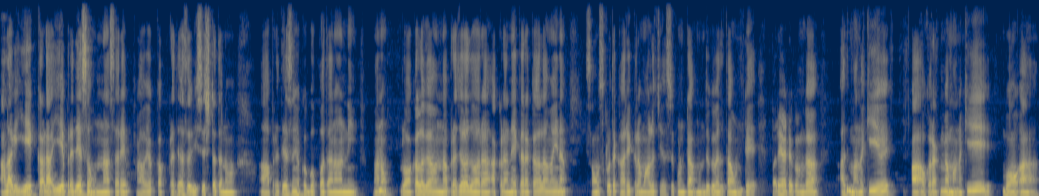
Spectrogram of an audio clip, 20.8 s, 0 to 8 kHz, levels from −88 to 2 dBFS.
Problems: none marked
